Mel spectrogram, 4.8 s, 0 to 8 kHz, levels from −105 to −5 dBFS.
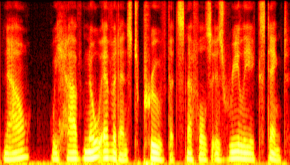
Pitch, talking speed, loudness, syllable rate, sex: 110 Hz, 150 wpm, -17 LUFS, 4.4 syllables/s, male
